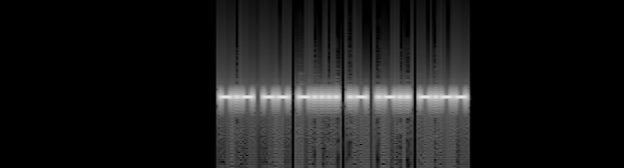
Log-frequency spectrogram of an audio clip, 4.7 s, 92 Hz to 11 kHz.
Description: Morse code, heard as a keyed tone, about 46 wpm, 700 Hz. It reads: KM6ALY
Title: USA Call Signs - 6 Characters - Repeated 2x - 45wpm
